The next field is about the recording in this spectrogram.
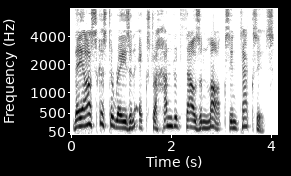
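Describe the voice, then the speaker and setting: A man's voice: a little high, expressive, no room sound, voice pushed up. A man voicing a stately, composed middle-aged noblewoman speaking formally in an audiobook. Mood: grave. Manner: measured, formal.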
